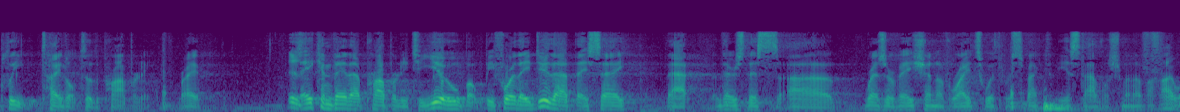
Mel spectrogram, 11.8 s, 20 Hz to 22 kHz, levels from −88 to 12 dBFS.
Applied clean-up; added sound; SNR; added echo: none; none; none; none.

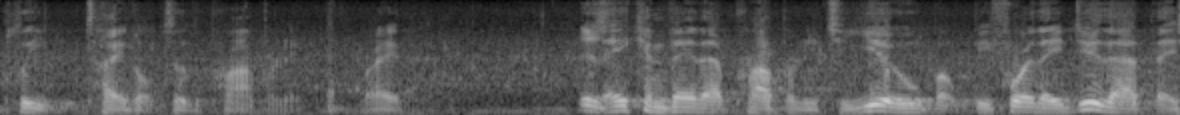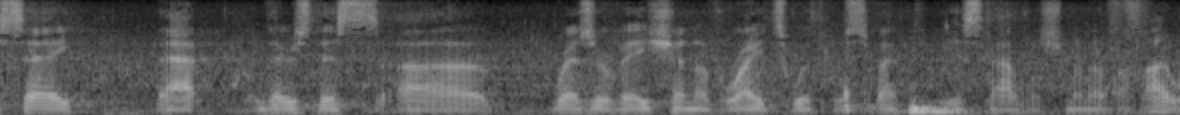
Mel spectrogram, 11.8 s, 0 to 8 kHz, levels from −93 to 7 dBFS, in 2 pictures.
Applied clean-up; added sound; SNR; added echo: none; Stream; 18 dB; none.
